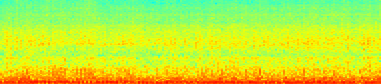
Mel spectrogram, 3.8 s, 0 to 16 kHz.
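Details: 2000 Kawasaki Ninja 250 with Yoshimura pipes, non-runner restarted on choke after oil checked full: deep lumpy grumble with no distinct knock, earlier knock thought to be the pipes; normal running on choke.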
